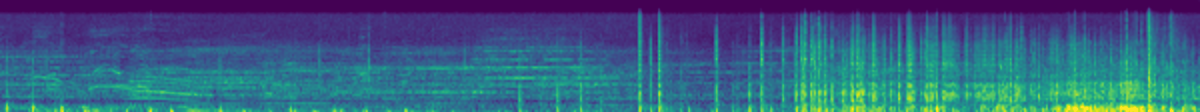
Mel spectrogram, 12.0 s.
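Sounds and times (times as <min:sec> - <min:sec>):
fireworks crackling: 0:00.0 - 0:12.0
fireworks bangs: 0:03.9 - 0:12.0.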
